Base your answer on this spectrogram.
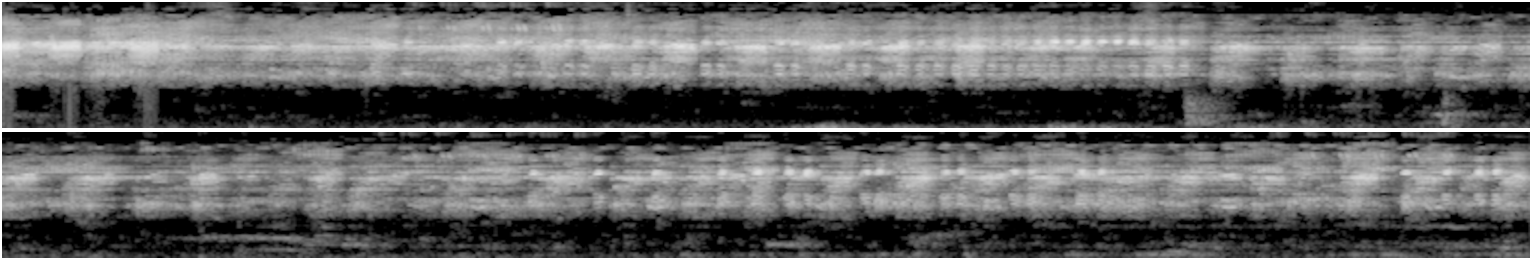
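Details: Night frog chorus: a loud, fast, rattling trill that fades somewhat after the first seconds, then continues as a steady, flickering high pulsing with a few faint low clicks.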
